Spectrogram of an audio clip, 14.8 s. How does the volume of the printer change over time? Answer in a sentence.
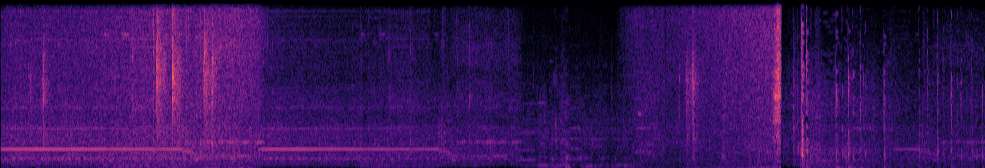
The volume of the printer goes down.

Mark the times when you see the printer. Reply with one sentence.
You can hear the printer from 0.0 to 14.7 s.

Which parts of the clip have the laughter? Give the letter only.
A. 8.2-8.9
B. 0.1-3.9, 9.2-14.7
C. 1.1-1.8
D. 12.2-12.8
A.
